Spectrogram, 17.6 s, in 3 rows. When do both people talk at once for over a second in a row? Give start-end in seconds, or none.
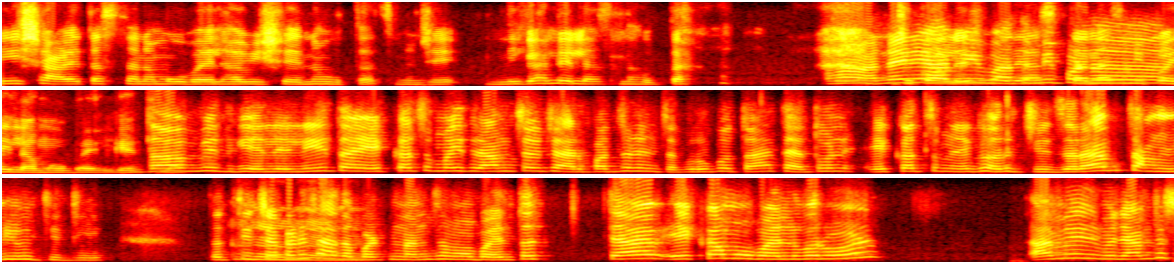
4.1-5.4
